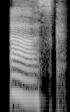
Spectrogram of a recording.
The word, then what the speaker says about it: ask: But many learners say it like axe due to their native language influence. Ask. ASK. The S comes before the K. Practice it slowly, ASK. Then faster, ask.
